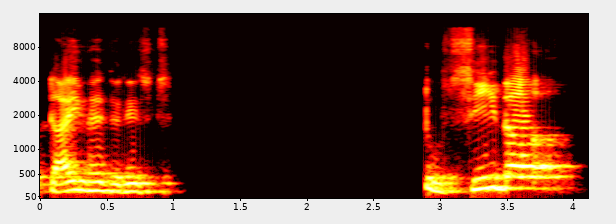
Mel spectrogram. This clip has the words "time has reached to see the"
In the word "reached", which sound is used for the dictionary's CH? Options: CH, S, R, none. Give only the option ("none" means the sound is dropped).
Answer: S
